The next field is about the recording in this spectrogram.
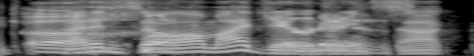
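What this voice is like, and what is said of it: Imitates another person's voice. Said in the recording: “That was like, my Bill Simmons impression. ... They're both terrible. ... That was really good, and I hate it.”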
